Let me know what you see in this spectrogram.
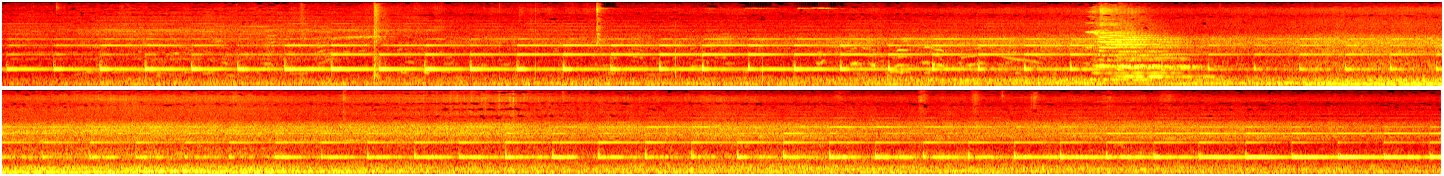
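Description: Level-crossing warning bell ringing continuously, striking a little over once a second. About eleven seconds in a KAI diesel locomotive sounds one short horn blast, then its engine runs loudly past the crossing, followed by the steady running noise of its passenger coaches.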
